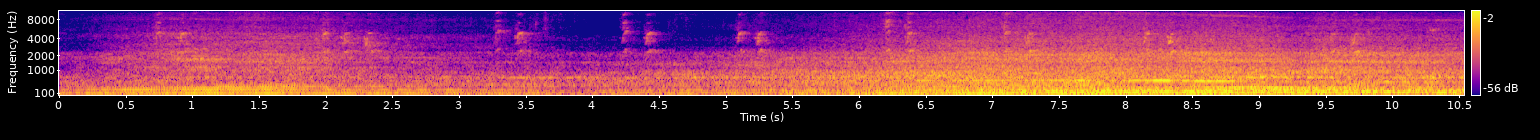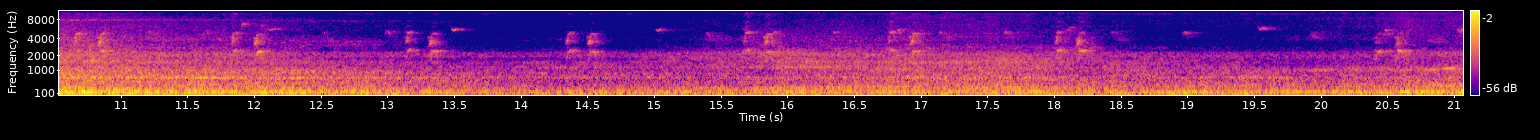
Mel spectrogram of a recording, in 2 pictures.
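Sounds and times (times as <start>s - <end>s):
small birds chirping: 3.2s - 5.4s.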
